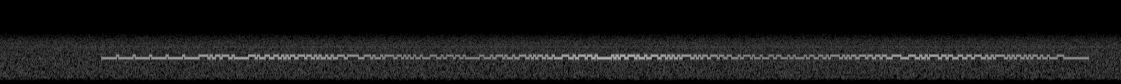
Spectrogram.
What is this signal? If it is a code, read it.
RTTY (45.45 baud, 170 Hz shift), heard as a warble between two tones, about 1360 Hz centre, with radio static and fading. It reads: HIS FATHER, CHAS, SHARES CHUCKIES LONELINESS.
